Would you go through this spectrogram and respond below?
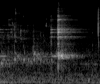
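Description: A little water is added to handmade watercolor paint: a faint, brief wet trickle and drip with a tiny clink near the middle, all within about a second.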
